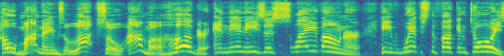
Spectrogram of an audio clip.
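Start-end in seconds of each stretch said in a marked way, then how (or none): 0.0-2.6 put-on heavily laid-on Southern accent. A speaker mocking a bear villain's accent, in a Lotso Savannah accent. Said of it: "speaks with a fucking Savannah accent".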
